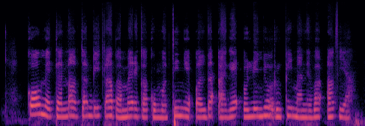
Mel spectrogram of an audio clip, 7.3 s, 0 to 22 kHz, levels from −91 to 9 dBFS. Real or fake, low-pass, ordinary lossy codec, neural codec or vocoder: fake; none; none; codec, 44.1 kHz, 2.6 kbps, DAC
